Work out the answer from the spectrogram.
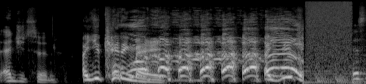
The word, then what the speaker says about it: Egerton: have a surname that's pronounced Edgerton.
